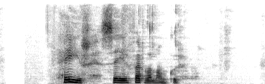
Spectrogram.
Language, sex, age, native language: Icelandic, female, 30-39, Icelandic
